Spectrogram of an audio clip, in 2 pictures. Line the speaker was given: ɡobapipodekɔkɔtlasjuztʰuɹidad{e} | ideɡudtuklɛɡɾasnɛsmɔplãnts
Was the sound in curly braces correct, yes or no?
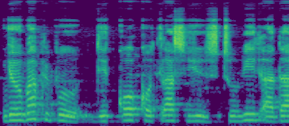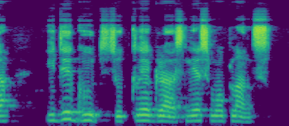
no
